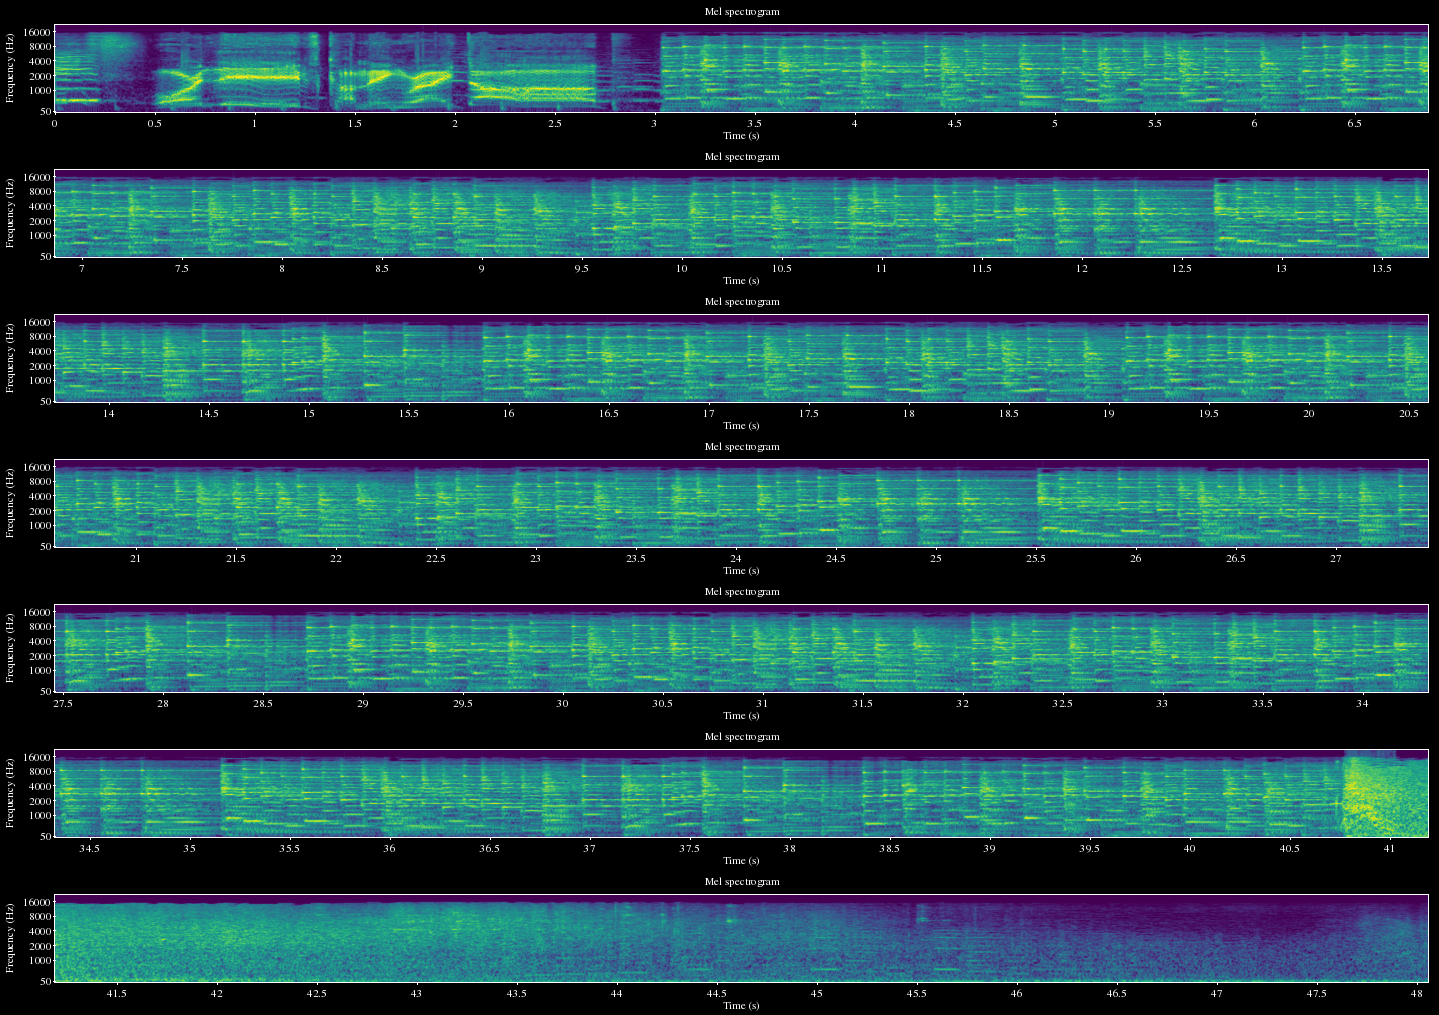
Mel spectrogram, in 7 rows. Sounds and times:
Music: 0:00.0 - 0:42.2, 0:43.3 - 0:47.2.

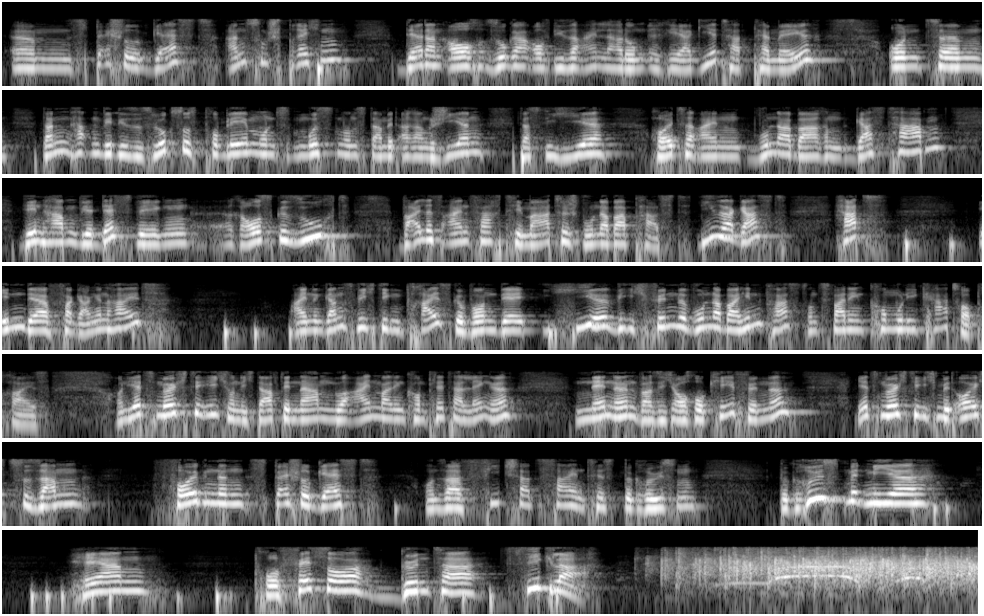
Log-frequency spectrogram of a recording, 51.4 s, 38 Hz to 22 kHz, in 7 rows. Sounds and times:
Speech: 0:00.0 - 0:21.4, 0:22.0 - 0:23.4, 0:24.2 - 0:42.0, 0:42.6 - 0:43.9, 0:44.6 - 0:45.4, 0:46.0 - 0:48.7.

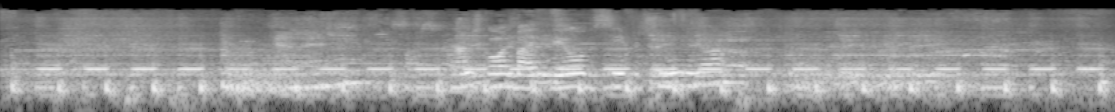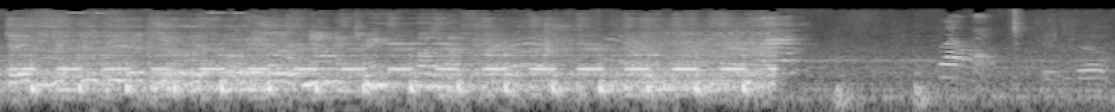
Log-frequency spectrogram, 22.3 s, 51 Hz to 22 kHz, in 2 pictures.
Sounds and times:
Music: 0:00.0 - 0:19.0.

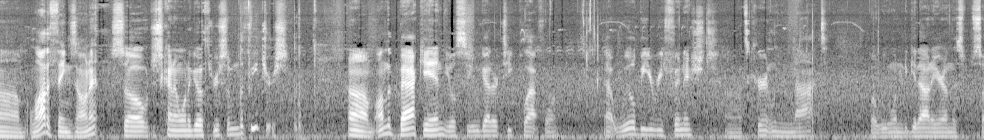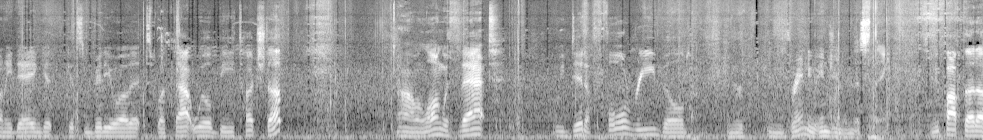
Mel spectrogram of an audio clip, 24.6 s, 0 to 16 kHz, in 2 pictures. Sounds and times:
Speech: 0:00.0 - 0:03.6, 0:04.4 - 0:15.9, 0:17.2 - 0:18.6, 0:19.2 - 0:24.5.

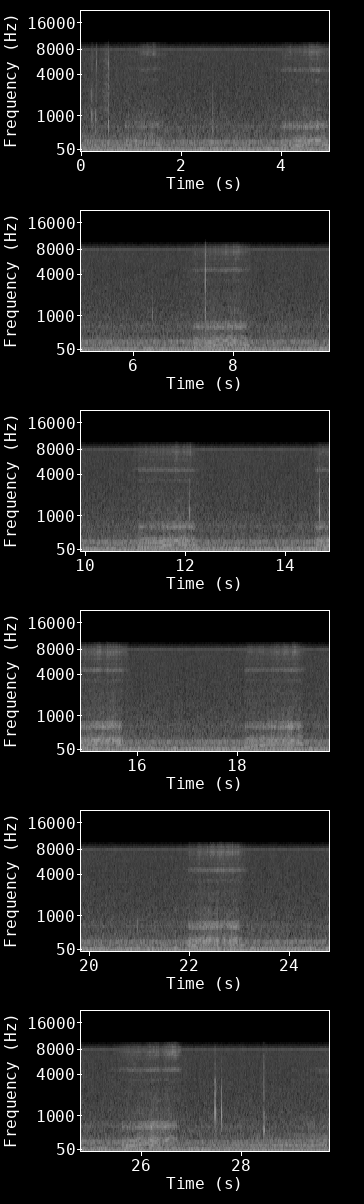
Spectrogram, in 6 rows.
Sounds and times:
Snoring: 0:00.9 - 0:01.7, 0:04.0 - 0:05.0, 0:07.1 - 0:08.4, 0:11.0 - 0:12.3, 0:14.6 - 0:15.8, 0:18.1 - 0:19.4, 0:22.0 - 0:23.2, 0:25.5 - 0:26.8, 0:29.3 - 0:29.7.

